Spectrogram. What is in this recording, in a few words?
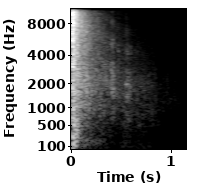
ump45; weapons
